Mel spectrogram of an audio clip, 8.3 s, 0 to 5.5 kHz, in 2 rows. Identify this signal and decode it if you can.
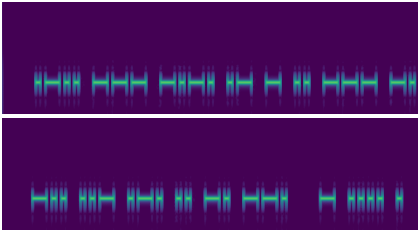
Morse code, heard as a keyed tone, about 25 wpm, 600 Hz. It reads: LOCATION DURING THE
